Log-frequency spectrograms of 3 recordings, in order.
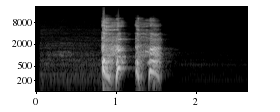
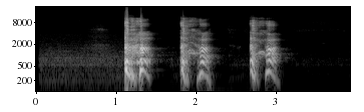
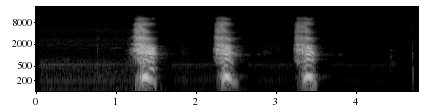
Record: {"cough_length": "2.6 s", "cough_amplitude": 32768, "cough_signal_mean_std_ratio": 0.31, "three_cough_length": "3.9 s", "three_cough_amplitude": 32768, "three_cough_signal_mean_std_ratio": 0.31, "exhalation_length": "4.8 s", "exhalation_amplitude": 27293, "exhalation_signal_mean_std_ratio": 0.29, "survey_phase": "beta (2021-08-13 to 2022-03-07)", "age": "45-64", "gender": "Female", "wearing_mask": "No", "symptom_cough_any": true, "symptom_sore_throat": true, "smoker_status": "Ex-smoker", "respiratory_condition_asthma": false, "respiratory_condition_other": false, "recruitment_source": "REACT", "submission_delay": "0 days", "covid_test_result": "Negative", "covid_test_method": "RT-qPCR"}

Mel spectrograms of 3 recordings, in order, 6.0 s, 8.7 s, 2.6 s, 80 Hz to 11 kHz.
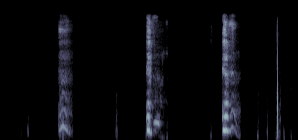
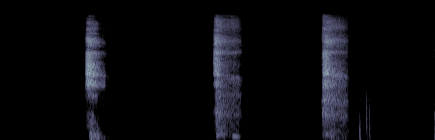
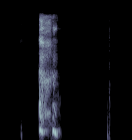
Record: {"three_cough_length": "6.0 s", "three_cough_amplitude": 14974, "three_cough_signal_mean_std_ratio": 0.21, "exhalation_length": "8.7 s", "exhalation_amplitude": 10741, "exhalation_signal_mean_std_ratio": 0.24, "cough_length": "2.6 s", "cough_amplitude": 22209, "cough_signal_mean_std_ratio": 0.27, "survey_phase": "beta (2021-08-13 to 2022-03-07)", "age": "45-64", "gender": "Female", "wearing_mask": "No", "symptom_none": true, "smoker_status": "Never smoked", "respiratory_condition_asthma": false, "respiratory_condition_other": false, "recruitment_source": "REACT", "submission_delay": "3 days", "covid_test_result": "Negative", "covid_test_method": "RT-qPCR"}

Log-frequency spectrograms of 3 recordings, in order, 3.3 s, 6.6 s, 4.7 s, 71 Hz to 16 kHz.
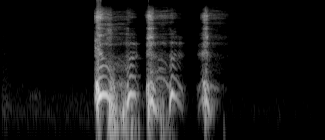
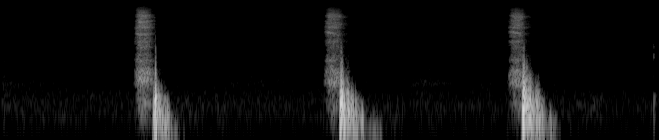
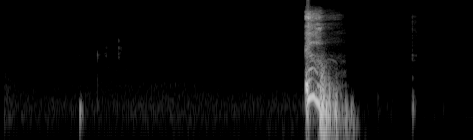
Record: {"three_cough_length": "3.3 s", "three_cough_amplitude": 32768, "three_cough_signal_mean_std_ratio": 0.33, "exhalation_length": "6.6 s", "exhalation_amplitude": 32768, "exhalation_signal_mean_std_ratio": 0.21, "cough_length": "4.7 s", "cough_amplitude": 32768, "cough_signal_mean_std_ratio": 0.2, "survey_phase": "beta (2021-08-13 to 2022-03-07)", "age": "18-44", "gender": "Female", "wearing_mask": "No", "symptom_none": true, "smoker_status": "Never smoked", "respiratory_condition_asthma": false, "respiratory_condition_other": false, "recruitment_source": "REACT", "submission_delay": "0 days", "covid_test_result": "Negative", "covid_test_method": "RT-qPCR", "influenza_a_test_result": "Negative", "influenza_b_test_result": "Negative"}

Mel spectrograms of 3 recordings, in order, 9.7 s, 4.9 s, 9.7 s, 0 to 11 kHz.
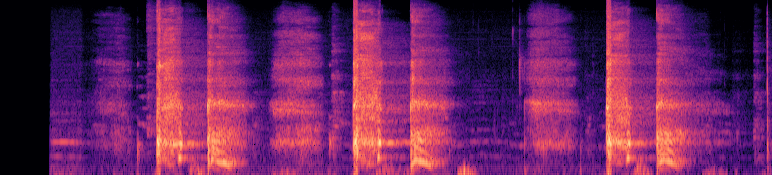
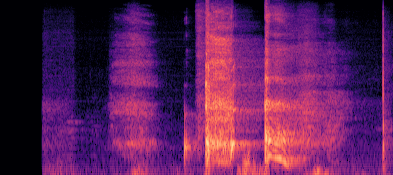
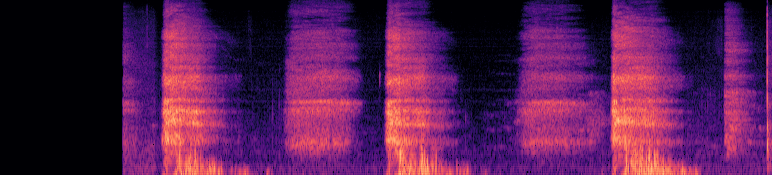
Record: {"three_cough_length": "9.7 s", "three_cough_amplitude": 26028, "three_cough_signal_mean_std_ratio": 0.44, "cough_length": "4.9 s", "cough_amplitude": 26028, "cough_signal_mean_std_ratio": 0.38, "exhalation_length": "9.7 s", "exhalation_amplitude": 26028, "exhalation_signal_mean_std_ratio": 0.45, "survey_phase": "beta (2021-08-13 to 2022-03-07)", "age": "45-64", "gender": "Male", "wearing_mask": "No", "symptom_runny_or_blocked_nose": true, "symptom_onset": "4 days", "smoker_status": "Ex-smoker", "respiratory_condition_asthma": false, "respiratory_condition_other": false, "recruitment_source": "Test and Trace", "submission_delay": "1 day", "covid_test_result": "Positive", "covid_test_method": "RT-qPCR", "covid_ct_value": 18.7, "covid_ct_gene": "ORF1ab gene", "covid_ct_mean": 22.4, "covid_viral_load": "44000 copies/ml", "covid_viral_load_category": "Low viral load (10K-1M copies/ml)"}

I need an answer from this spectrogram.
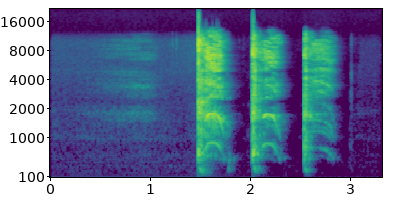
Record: {"three_cough_length": "3.3 s", "three_cough_amplitude": 32767, "three_cough_signal_mean_std_ratio": 0.3, "survey_phase": "beta (2021-08-13 to 2022-03-07)", "age": "18-44", "gender": "Female", "wearing_mask": "No", "symptom_cough_any": true, "symptom_sore_throat": true, "symptom_onset": "5 days", "smoker_status": "Never smoked", "respiratory_condition_asthma": false, "respiratory_condition_other": false, "recruitment_source": "Test and Trace", "submission_delay": "2 days", "covid_test_result": "Negative", "covid_test_method": "RT-qPCR"}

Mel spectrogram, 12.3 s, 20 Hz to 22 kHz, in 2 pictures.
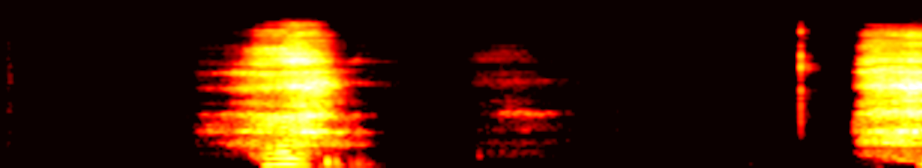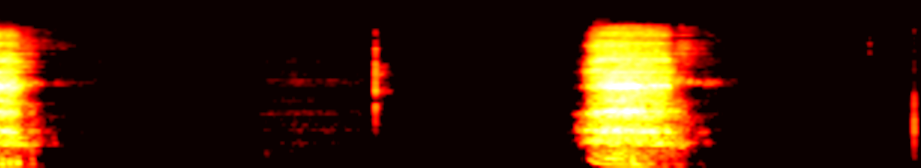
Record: {"exhalation_length": "12.3 s", "exhalation_amplitude": 7934, "exhalation_signal_mean_std_ratio": 0.31, "survey_phase": "beta (2021-08-13 to 2022-03-07)", "age": "65+", "gender": "Male", "wearing_mask": "No", "symptom_new_continuous_cough": true, "symptom_runny_or_blocked_nose": true, "symptom_shortness_of_breath": true, "symptom_fatigue": true, "symptom_fever_high_temperature": true, "symptom_headache": true, "symptom_onset": "5 days", "smoker_status": "Never smoked", "respiratory_condition_asthma": false, "respiratory_condition_other": false, "recruitment_source": "Test and Trace", "submission_delay": "2 days", "covid_test_result": "Positive", "covid_test_method": "RT-qPCR"}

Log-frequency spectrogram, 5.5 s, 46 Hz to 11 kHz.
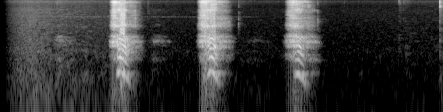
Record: {"exhalation_length": "5.5 s", "exhalation_amplitude": 32768, "exhalation_signal_mean_std_ratio": 0.31, "survey_phase": "beta (2021-08-13 to 2022-03-07)", "age": "45-64", "gender": "Female", "wearing_mask": "No", "symptom_none": true, "smoker_status": "Ex-smoker", "respiratory_condition_asthma": false, "respiratory_condition_other": false, "recruitment_source": "REACT", "submission_delay": "0 days", "covid_test_result": "Negative", "covid_test_method": "RT-qPCR"}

